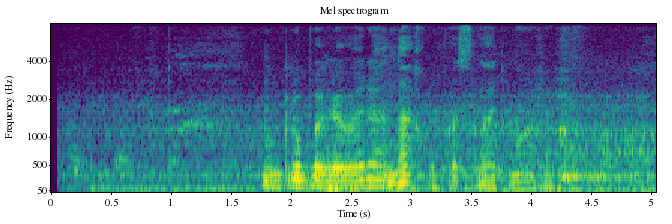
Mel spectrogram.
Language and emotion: Russian, neutral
